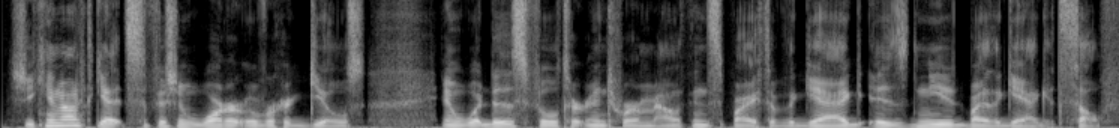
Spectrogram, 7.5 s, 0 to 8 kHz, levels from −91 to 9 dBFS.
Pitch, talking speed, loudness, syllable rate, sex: 110 Hz, 210 wpm, -17 LUFS, 5.3 syllables/s, male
